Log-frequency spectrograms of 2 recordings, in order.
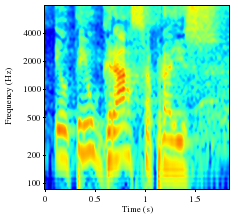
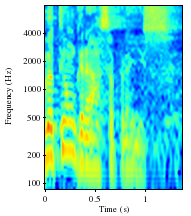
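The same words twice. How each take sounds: First: It is said with forceful authority. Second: It is said in an ordinary tone.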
